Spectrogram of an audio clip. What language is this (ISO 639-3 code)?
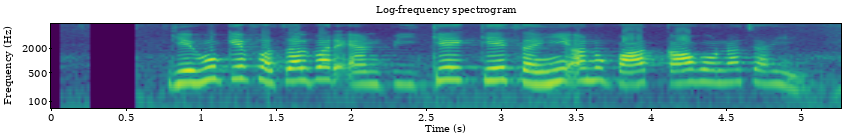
hne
